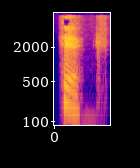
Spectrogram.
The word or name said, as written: hic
